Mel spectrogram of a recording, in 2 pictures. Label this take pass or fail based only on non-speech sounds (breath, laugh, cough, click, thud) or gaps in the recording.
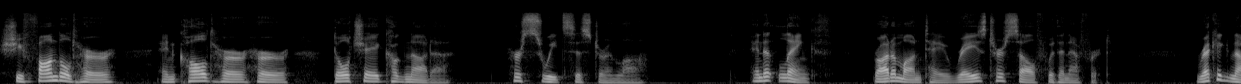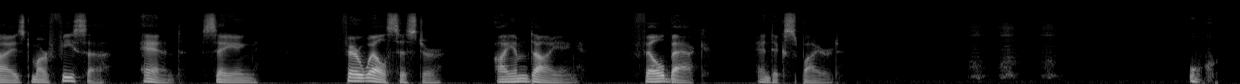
fail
